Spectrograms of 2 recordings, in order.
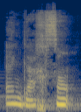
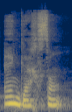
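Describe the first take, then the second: Both takes have the same delivery.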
